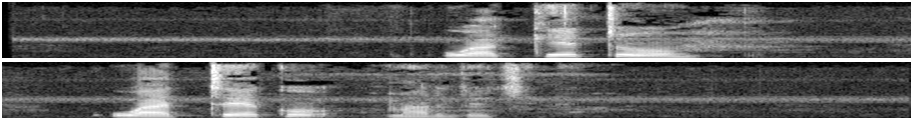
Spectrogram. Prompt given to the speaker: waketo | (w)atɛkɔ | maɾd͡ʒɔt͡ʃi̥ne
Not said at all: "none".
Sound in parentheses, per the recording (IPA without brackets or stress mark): w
